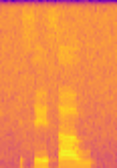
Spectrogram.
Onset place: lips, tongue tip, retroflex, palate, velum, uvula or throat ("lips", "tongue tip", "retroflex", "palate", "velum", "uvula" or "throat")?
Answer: tongue tip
